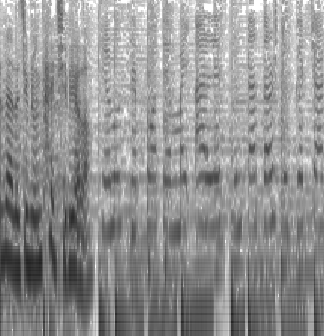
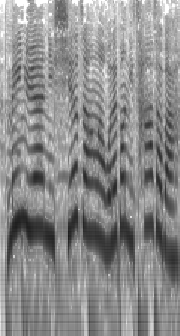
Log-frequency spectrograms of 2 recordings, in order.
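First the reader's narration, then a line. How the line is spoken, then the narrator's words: Calling out. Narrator (Chinese): 追着美女喊道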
